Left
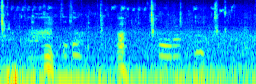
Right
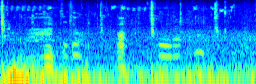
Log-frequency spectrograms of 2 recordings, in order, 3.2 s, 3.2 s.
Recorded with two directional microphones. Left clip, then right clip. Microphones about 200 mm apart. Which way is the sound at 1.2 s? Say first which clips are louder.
Left 1 dB; 15° left (ahead or behind).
